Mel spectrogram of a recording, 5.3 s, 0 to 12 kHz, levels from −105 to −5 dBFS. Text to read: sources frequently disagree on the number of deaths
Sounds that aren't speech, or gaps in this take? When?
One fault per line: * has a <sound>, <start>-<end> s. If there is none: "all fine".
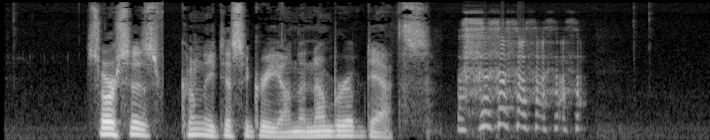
* has a dropout, 1.2-1.4 s
* has a laugh, 3.4-4.4 s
